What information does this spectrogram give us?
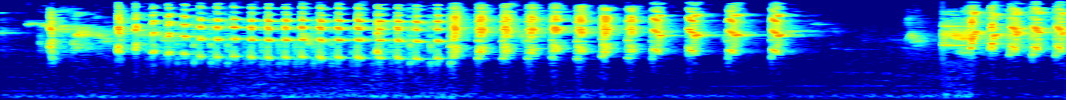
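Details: Lovebird kept as a cage bird gives a rapid, rattling run of high chirps lasting several seconds, pauses briefly, then starts another quick chirping burst.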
